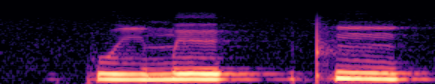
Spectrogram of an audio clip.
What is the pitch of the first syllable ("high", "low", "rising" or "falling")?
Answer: low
